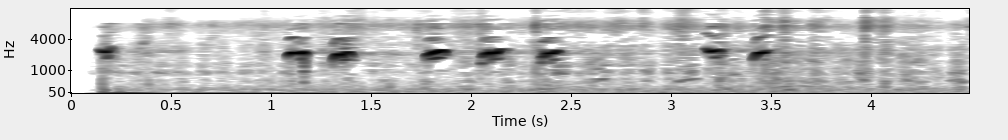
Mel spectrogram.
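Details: Golden Retriever puppy giving short, high-pitched whimpering yelps, about eight in under four seconds, several in quick pairs, each a brief squeaky rise and fall, against a quiet background.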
